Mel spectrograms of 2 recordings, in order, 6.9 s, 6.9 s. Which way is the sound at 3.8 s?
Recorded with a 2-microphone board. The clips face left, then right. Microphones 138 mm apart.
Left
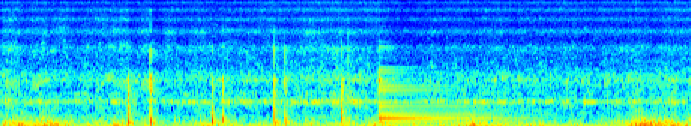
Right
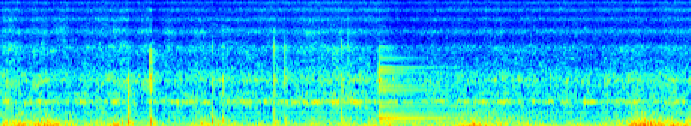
20° left (ahead or behind).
